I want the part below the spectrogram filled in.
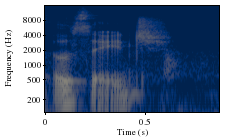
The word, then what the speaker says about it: Osage: about the Osage murders that took place in the 1920s. Is it Osage? – Yep. – Yeah, because I've heard some people mispronounce it, and I was like, I think it's Osage.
